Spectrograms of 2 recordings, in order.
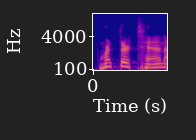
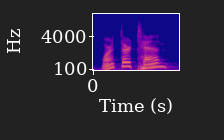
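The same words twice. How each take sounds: First: Said in the usual way. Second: Quiet Jesus voice. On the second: Retold or imitated. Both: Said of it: "And Jesus says".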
